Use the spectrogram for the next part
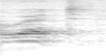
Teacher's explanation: he's saying wet for vet so that V becomes a w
